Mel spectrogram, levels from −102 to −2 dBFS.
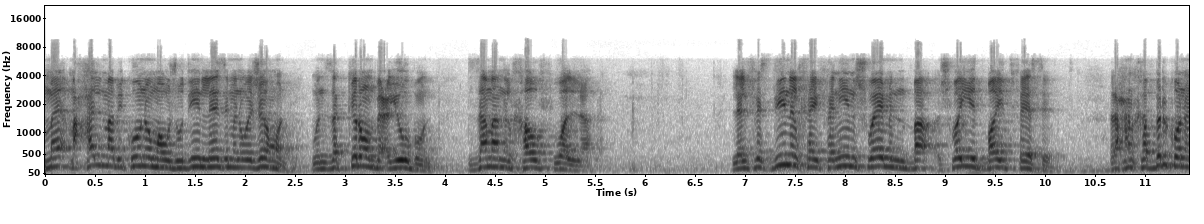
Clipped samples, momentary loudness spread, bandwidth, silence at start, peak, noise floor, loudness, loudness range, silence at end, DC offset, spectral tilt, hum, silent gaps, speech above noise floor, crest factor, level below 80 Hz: under 0.1%; 10 LU; 9.6 kHz; 0 s; -6 dBFS; -53 dBFS; -21 LUFS; 3 LU; 0 s; under 0.1%; -5.5 dB/octave; none; none; 32 dB; 16 dB; -62 dBFS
